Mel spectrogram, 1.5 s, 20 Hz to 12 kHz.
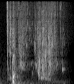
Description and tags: A fist-sized rock is thrown into an estuary. Recording chain: Rode NT4 (stereo mic) - Sound Devices MixPre (mic preamp) - Edirol R09 (digital recorder).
